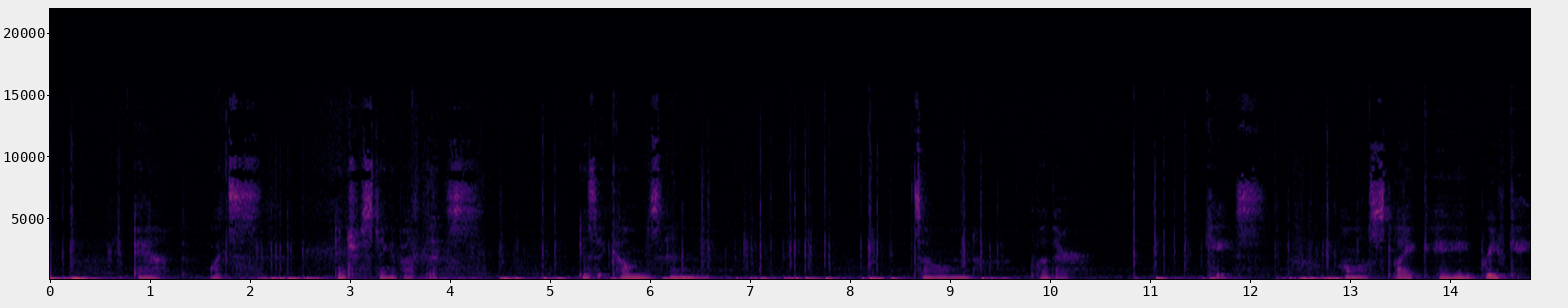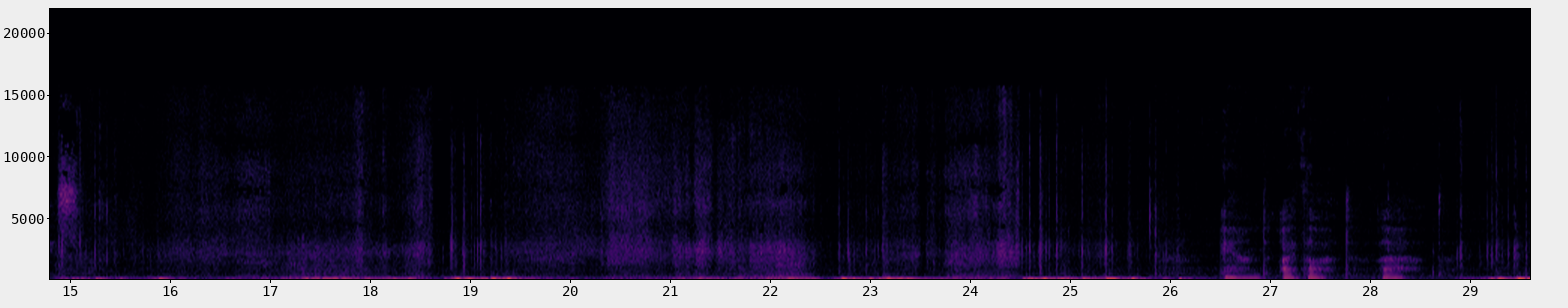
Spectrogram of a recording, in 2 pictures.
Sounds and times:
Speech: 5.3 - 6.6, 12.9 - 15.1.

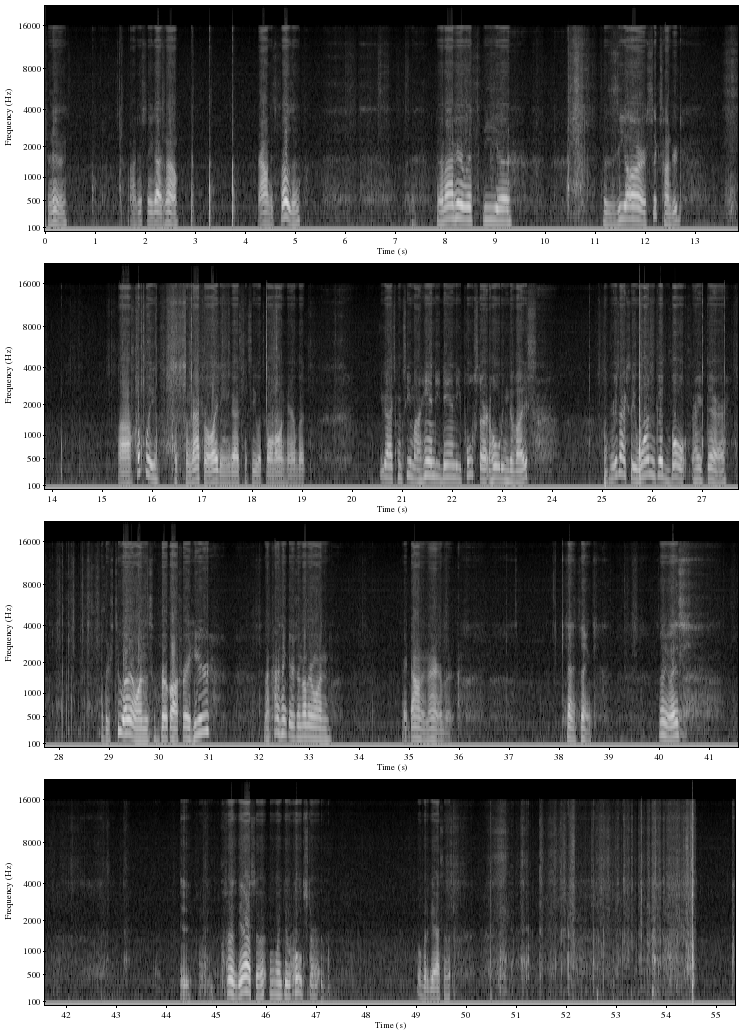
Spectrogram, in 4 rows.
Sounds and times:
Speech: 0.0 - 0.5, 1.6 - 2.7, 4.2 - 5.2, 7.8 - 9.4, 11.2 - 12.8, 15.3 - 19.1, 20.6 - 23.7, 25.0 - 27.5, 28.8 - 31.1, 32.1 - 33.5, 34.8 - 36.0, 38.1 - 38.8, 40.0 - 40.7, 44.3 - 47.2, 49.0 - 49.8.

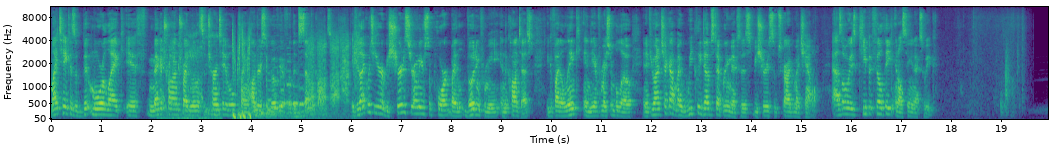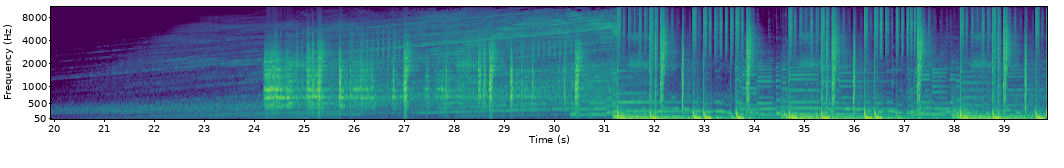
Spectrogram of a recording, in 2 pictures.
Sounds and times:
Speech: 0.0 - 17.8.

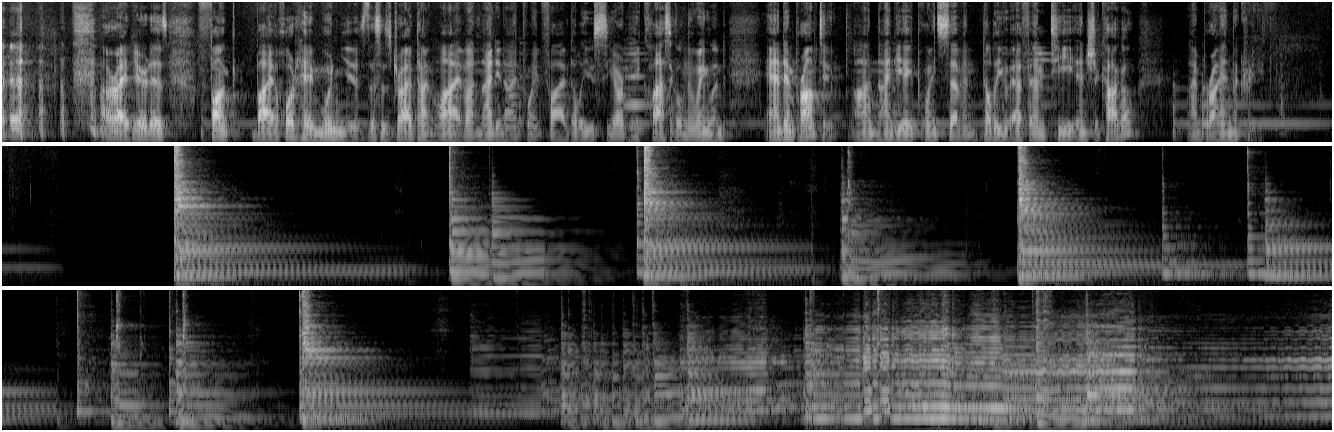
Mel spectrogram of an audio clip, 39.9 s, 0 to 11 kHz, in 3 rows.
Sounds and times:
Speech: 1.0 - 12.7.

